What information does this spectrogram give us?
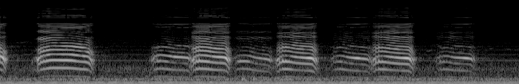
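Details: Noisy ravens visiting a sea-eagle nest in Sydney Olympic Park, Australia, on a February morning give a run of six wailing, nasal calls that bend downward, closely spaced, with a constant low electrical hum beneath.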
